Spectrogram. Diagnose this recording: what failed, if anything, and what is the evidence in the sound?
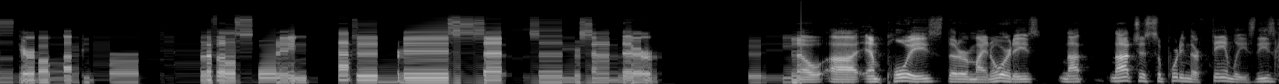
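From 0.01 to 8.01 s the speech is a rigid, metallic 100 Hz buzz, clearing just before "uh employees that are". This is robotic sound from repeated short buffers, likely a starved driver buffer looping a 10 ms chunk while nearly all real audio is skipped.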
